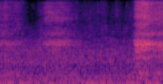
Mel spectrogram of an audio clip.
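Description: A man's sharp, breathy intake of breath near the end, as he fights back tears, over a steady low background rumble.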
